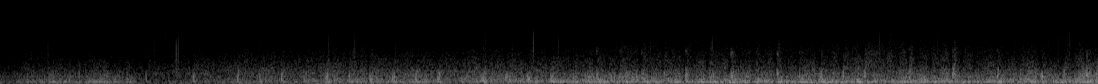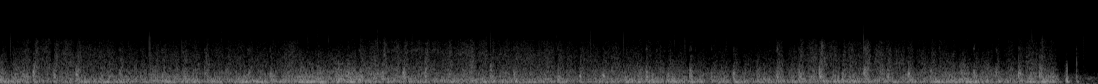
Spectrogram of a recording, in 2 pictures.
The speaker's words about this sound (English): Oh, here's the sound. Remember this one? This is the one that used to put you to sleep, the clickety-clicks of the wheels.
